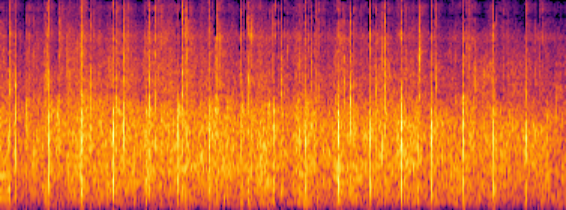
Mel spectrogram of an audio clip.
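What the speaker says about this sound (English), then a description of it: "Give a round of applause for the military families" Crowd at an outdoor political rally applauds military families with steady, energetic clapping, many sharp individual claps standing out over a continuous wash of hands.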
